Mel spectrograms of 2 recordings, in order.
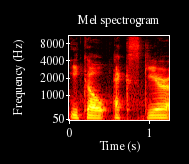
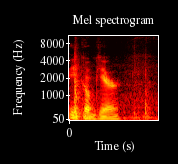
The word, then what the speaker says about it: EcoXgear: diagnosis portion of the Eco X gear I I think it's just Eco gear is probably the way it's pronounced and this is the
